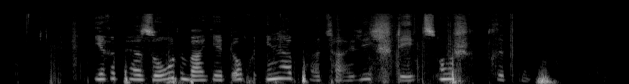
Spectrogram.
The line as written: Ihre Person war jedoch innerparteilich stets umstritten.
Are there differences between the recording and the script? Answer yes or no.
no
